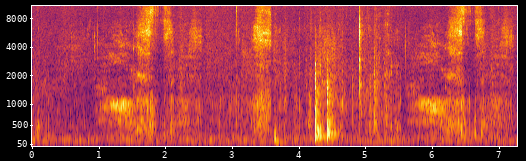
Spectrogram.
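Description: A man chews food noisily with his mouth full.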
